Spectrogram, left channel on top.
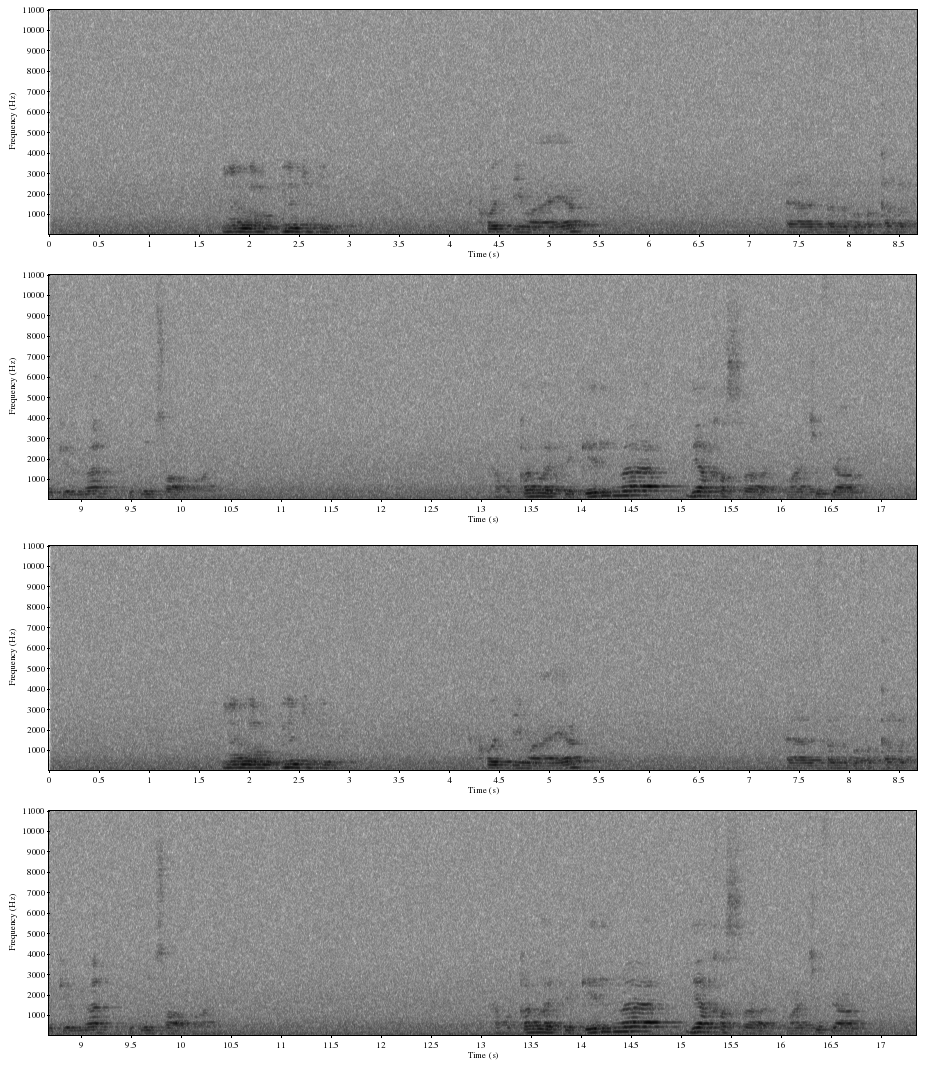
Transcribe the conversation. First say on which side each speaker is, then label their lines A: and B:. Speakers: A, on the right; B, on the right.
A: يلا
B: يعني
A: قول انت كلمة
B: خد دي معايا آه، استنى بفكر لك في كلمة تكون صعبة عليك هفكر لك في كلمة دي هتخسرك وهتشوف يا عم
